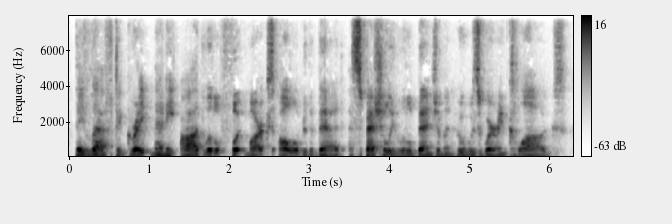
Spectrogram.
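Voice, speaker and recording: A man reading a classic children's storybook aloud in a gentle, measured storytelling manner. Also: lowish voice, flat delivery. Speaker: reader.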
